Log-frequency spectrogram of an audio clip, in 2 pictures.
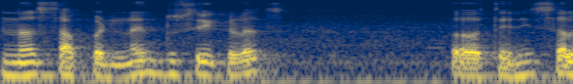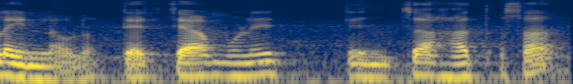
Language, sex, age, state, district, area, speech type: Marathi, male, 18-30, Maharashtra, Ratnagiri, rural, spontaneous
